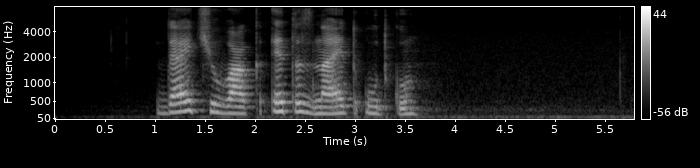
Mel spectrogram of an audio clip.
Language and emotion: Russian, neutral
